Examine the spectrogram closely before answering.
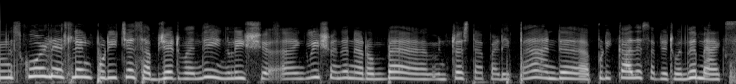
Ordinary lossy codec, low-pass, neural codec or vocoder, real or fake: none; none; none; real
